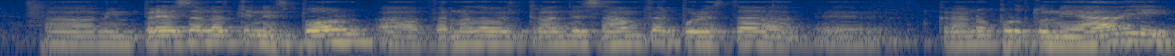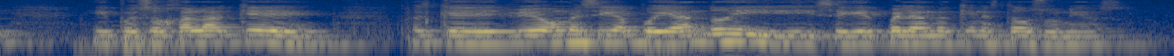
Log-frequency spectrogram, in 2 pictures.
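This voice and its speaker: A man talking at a very fast pace, fairly high-pitched, with monotone, flat intonation and audible room echo. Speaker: professional boxer. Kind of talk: press conference.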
